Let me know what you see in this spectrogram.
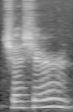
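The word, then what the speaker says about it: Cessair: in this context so there's Chet Cheshire that's how you pronounce that Cheshire the granddaughter of Noah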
